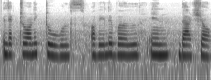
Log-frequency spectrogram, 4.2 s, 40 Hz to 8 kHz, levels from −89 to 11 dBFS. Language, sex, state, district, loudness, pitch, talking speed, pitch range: English, female, Punjab, Kapurthala, -14 LUFS, 210 Hz, 85 wpm, 205-220 Hz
